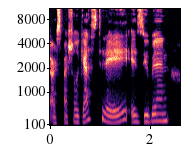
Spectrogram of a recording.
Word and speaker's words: Zuben: special guest today is Zubin am I saying it right Zubin yes hmm all right well thank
